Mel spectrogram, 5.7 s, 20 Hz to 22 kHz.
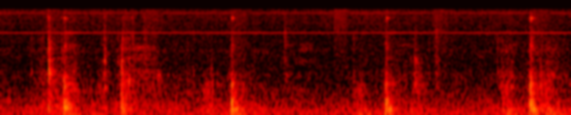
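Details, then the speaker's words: Mazdaspeed 3 rear suspension after new rear sway bar bushings, car pushed down at a rear corner: sharp knocks, five in six seconds, suspected rear shock. "from the way that sounds it sounds like it's something to do with the rear shock"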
